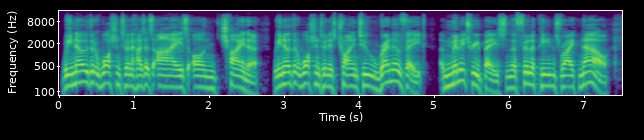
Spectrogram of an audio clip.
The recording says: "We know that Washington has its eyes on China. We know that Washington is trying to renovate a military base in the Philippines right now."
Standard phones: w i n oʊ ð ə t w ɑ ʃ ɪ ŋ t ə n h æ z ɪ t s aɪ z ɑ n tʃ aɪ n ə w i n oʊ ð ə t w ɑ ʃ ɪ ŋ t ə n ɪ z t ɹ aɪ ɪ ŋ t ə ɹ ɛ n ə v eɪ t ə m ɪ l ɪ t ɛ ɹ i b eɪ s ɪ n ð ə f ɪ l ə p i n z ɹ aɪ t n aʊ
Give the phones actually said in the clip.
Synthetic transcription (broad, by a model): w i n oʊ ð ə t w ɑ ʃ ɪ ŋ t ə n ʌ z ɪ t s aɪ z n tʃ aɪ n ə w i n oʊ ð ə t w ɑ ʃ ɪ ŋ t ə n ɪ z t ɹ aɪ ɪ ŋ t ə ɹ ɛ n ə v eɪ t ə m ɪ l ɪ t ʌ ɹ i b eɪ s n ð ə f ɪ l ə p i n z ɹ aɪ t n aʊ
